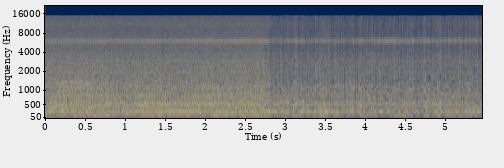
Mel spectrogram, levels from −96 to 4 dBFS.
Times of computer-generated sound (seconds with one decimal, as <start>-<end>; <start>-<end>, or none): 2.8-5.5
